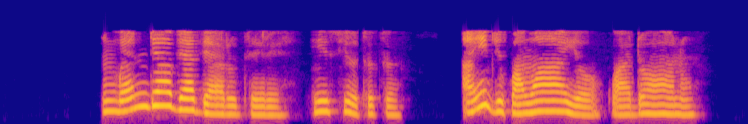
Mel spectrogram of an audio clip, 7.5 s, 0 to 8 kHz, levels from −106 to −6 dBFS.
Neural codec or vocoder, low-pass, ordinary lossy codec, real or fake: none; 7.2 kHz; AAC, 16 kbps; real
